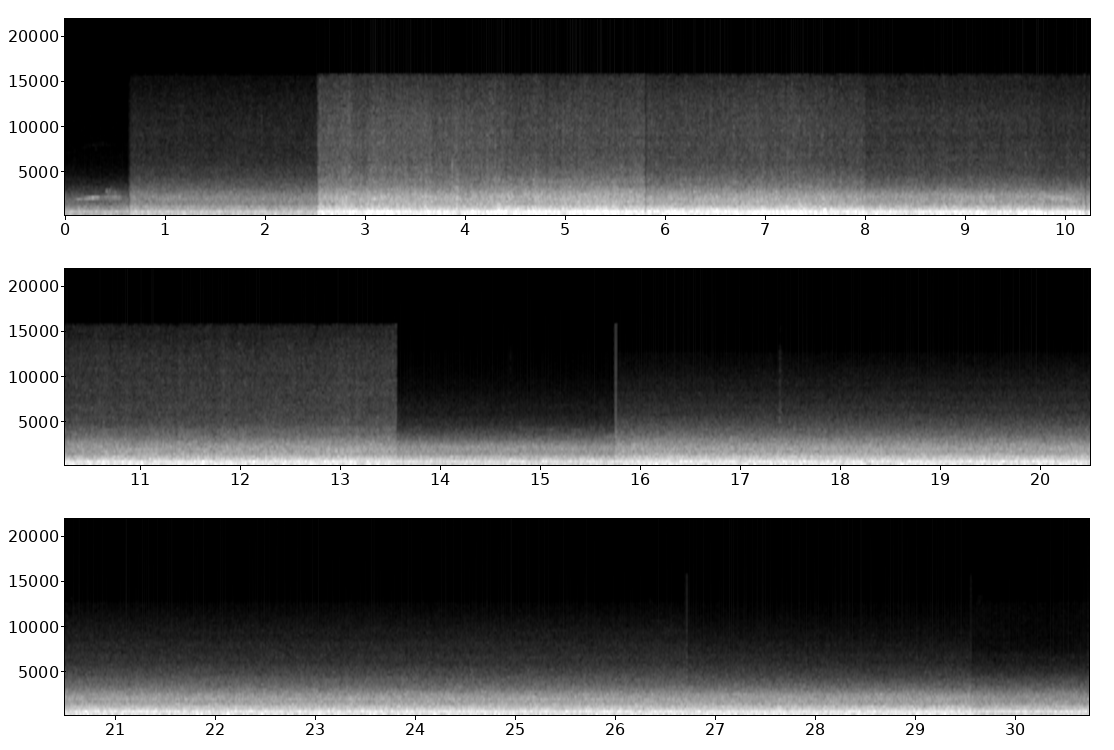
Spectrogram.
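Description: Steady rushing noise of a mountain river flowing over stones, mixed with wind. It steps up in level about two and a half seconds in, then drops a little and evens out from about a quarter of the way through.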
